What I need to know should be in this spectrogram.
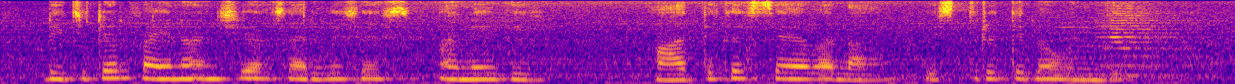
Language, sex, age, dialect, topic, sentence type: Telugu, female, 18-24, Utterandhra, banking, statement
